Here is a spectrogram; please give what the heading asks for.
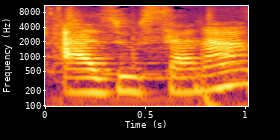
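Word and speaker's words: Azucena: here is the name azusena a susena so a-z-u-c-e-n-a it could be in english pronounced azusena with that stronger zed and this one is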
